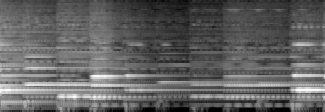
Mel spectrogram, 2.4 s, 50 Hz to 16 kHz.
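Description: Parsec 2 spectral synthesizer playing a looped pattern: held tones over a quick low pulsing line of about four or five short notes a second.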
